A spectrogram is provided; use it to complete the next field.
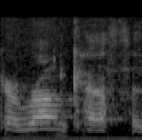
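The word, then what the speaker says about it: Aranjuez: the royal gardens at arunketh i do not speak spanish i certainly don't speak castilian spanish i've listened a whole lot on youtube and i think arancath is pretty much the way that's pronounced so uh the naronketh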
